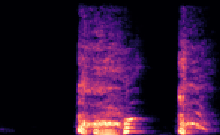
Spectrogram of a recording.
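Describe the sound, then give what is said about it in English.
A man with a marijuana cough coughs twice: a longer, rough hacking cough followed by a shorter one after a brief pause, with no talking. “Man, the marijuana cough is getting me today.”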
